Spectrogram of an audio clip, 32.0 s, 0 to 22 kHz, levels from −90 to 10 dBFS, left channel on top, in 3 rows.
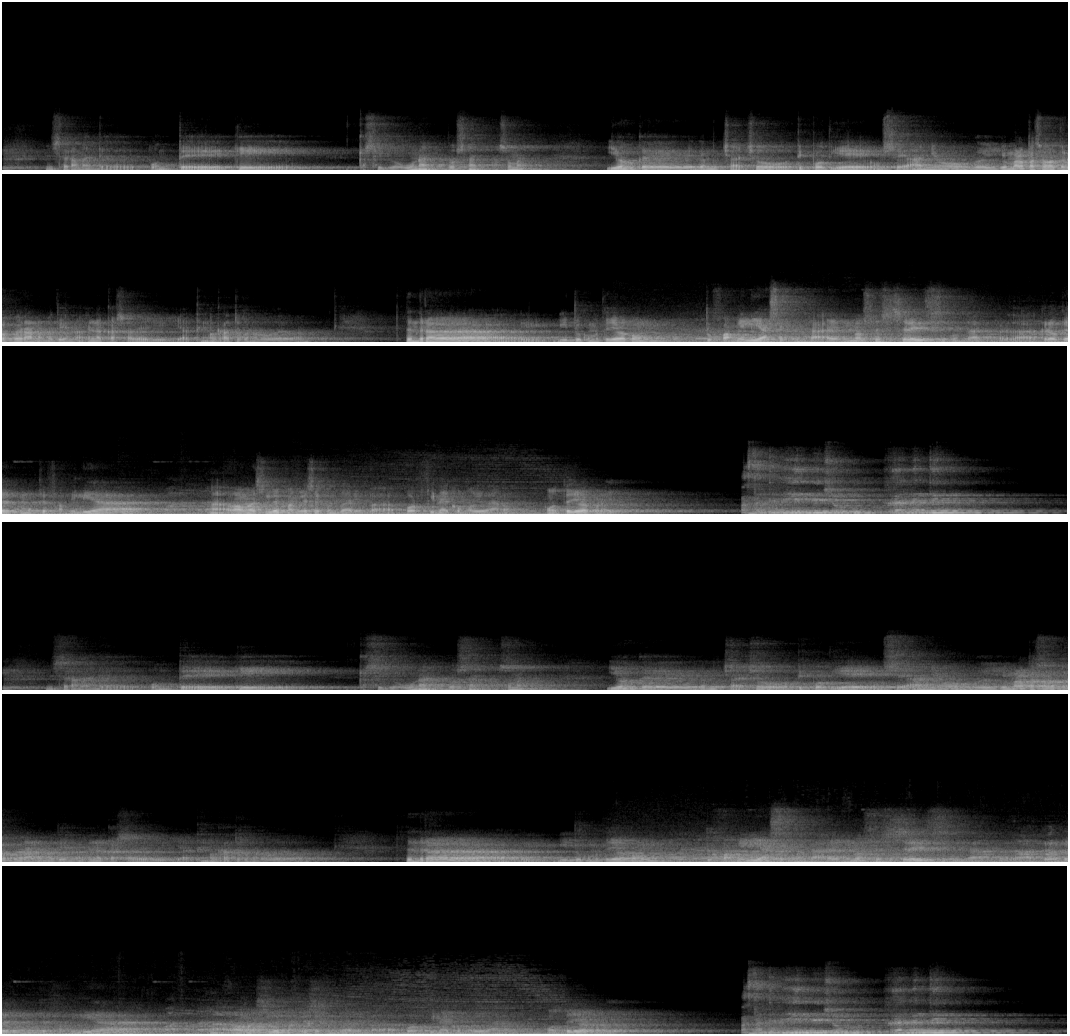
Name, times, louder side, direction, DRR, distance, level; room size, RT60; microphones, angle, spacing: voice 1, 0.1-2.9 3.6-5.3 6.1-13.7 14.1-14.2 14.7-17.4 17.7-22.7 23.4-26.4 26.7-27.5, left 4 dB, 40° left, 3 dB, 0.4 m, -29 dB
sound 1, 16.7-25.1, right 1 dB, 30° right, 0.9 m, -39 dB
sound 2, 17.8-27.0, right 1 dB, 60° right, 0.7 m, -37 dB
voice 2, 28.7-29.8 30.1-30.7, right 2 dB, 5° left, -6 dB, 2.1 m, -29 dB
11.5 x 5.2 x 5.3 m, 2.7 s
head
